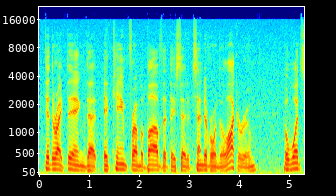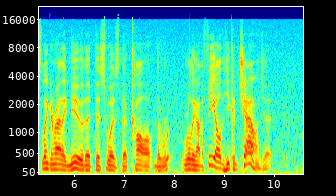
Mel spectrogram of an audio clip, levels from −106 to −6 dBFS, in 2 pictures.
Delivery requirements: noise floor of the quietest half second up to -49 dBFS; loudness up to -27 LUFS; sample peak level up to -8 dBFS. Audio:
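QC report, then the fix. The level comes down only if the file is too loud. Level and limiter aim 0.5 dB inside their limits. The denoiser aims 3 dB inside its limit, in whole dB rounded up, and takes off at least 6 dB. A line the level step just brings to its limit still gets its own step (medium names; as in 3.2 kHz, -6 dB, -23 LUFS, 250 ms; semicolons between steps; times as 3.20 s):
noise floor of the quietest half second -44 dBFS: fail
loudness -22.5 LUFS: fail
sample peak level -6.5 dBFS: fail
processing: noise reduction 6 dB, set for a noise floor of -44 dBFS; trim -5 dB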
